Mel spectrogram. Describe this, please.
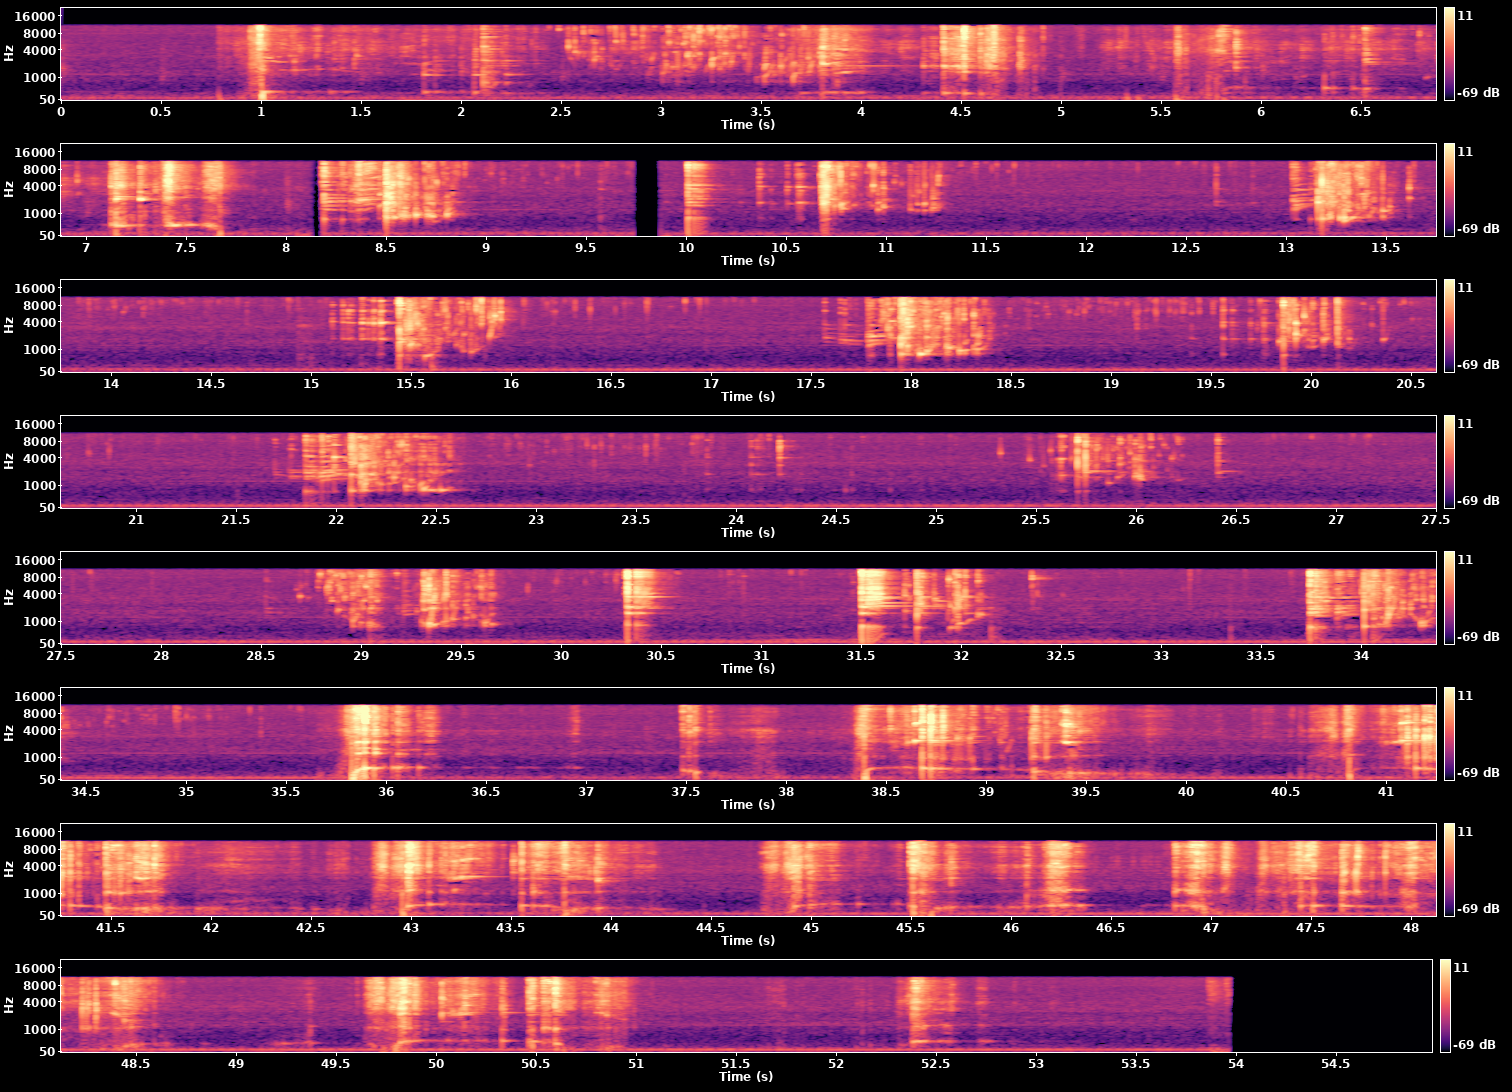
Pouring Martini
sounds of liquid being poured from a shaker into a glass
bar, drinks, ice, liquid, martini, pour, splash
